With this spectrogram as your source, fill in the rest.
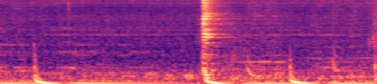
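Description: A spatula stirs dry potato bhaji with crushed peanut powder in a pan, giving several distinct scraping strokes, one sharper than the rest, over a soft, steady sizzle.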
